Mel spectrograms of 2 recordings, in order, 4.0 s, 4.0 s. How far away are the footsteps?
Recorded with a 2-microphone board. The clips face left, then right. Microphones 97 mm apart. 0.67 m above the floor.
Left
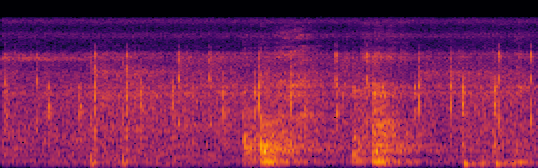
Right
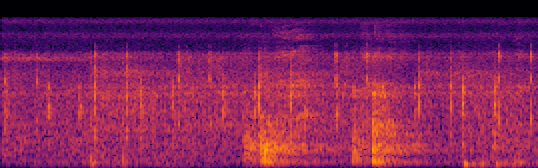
About 0.9 m.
